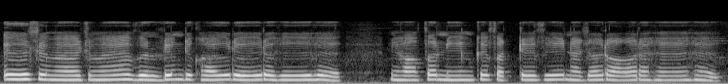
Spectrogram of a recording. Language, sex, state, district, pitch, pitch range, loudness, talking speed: Hindi, female, Rajasthan, Jaipur, 210 Hz, 205-220 Hz, -14 LUFS, 150 wpm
